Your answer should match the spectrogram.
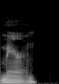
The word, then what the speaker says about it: Maron: Well, let's jump into here first with some of the history of with St. Maron, who...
